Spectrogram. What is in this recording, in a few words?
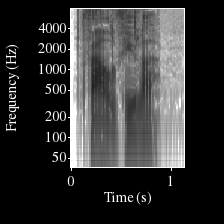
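"valvula", British English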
